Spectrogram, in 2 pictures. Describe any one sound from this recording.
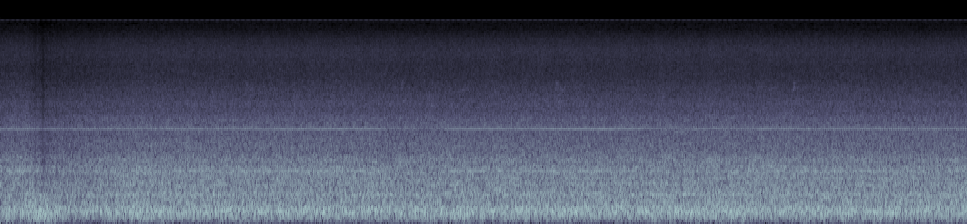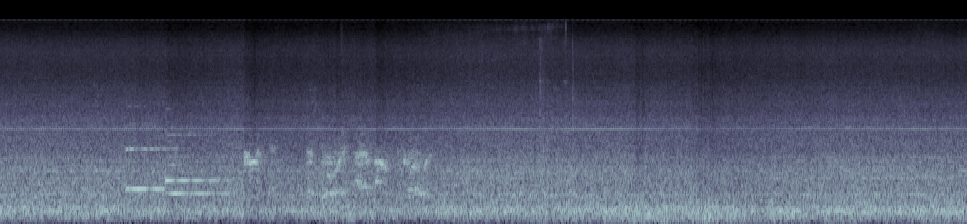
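A train idles close by with a steady low rumble and hum.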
